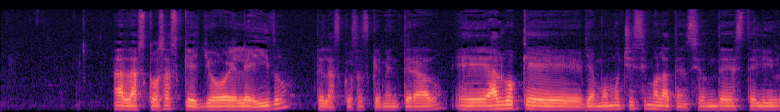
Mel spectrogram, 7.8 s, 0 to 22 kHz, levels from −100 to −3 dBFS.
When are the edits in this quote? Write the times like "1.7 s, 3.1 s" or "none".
4.5 s, 5.8 s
